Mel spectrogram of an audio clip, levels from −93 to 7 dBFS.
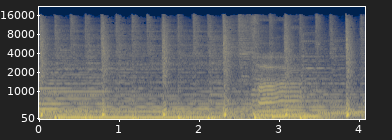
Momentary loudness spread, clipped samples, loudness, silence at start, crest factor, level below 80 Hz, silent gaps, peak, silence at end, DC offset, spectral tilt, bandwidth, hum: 5 LU; under 0.1%; -17 LUFS; 0 s; 16 dB; -20 dBFS; none; 0 dBFS; 0 s; under 0.1%; -5.5 dB/octave; 17 kHz; none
